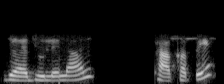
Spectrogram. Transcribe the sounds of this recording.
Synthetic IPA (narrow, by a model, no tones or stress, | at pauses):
d͡ʒɛːd͡ʒʱuːlelaːl | ʈʰaːkəpe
